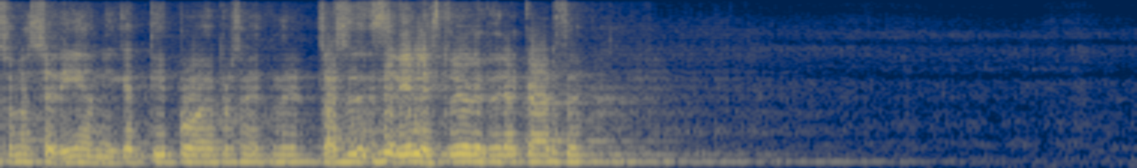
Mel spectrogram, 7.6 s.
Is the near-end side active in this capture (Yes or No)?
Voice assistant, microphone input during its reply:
No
